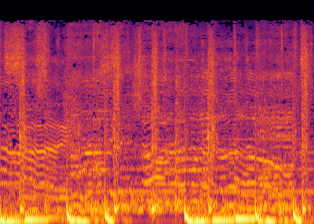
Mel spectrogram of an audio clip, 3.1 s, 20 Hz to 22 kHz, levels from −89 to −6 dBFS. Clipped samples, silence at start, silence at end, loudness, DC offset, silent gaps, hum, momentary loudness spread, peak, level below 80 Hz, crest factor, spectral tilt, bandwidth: under 0.1%; 0 s; 0 s; -15 LUFS; under 0.1%; none; none; 3 LU; -4 dBFS; -16 dBFS; 10 dB; -4.5 dB/octave; 16 kHz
